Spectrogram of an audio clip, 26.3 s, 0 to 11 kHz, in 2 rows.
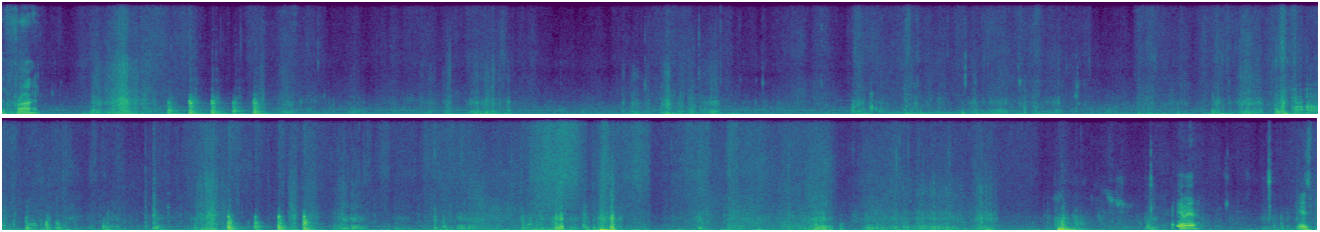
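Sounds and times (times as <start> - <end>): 
speech: 0.0 - 1.0, 26.2 - 26.3
firm knocks on the basement door of a home: 1.6 - 2.8, 15.3 - 16.4
low steady rumble: 1.6 - 24.6.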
